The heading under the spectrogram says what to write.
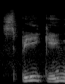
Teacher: S 다음에 TPK 사운드니까 된소리 살짝 만들어서 speaking 사운드 살짝 만들어주세요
